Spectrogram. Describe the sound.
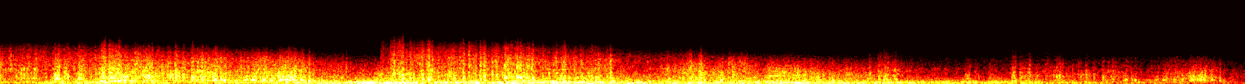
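A thunder and lightning sound effect accompanying a devil vanishing in a dramatic stage tale. It is a loud, continuous rumbling roar with crackling bursts that sharpen near the middle, then slowly thins and fades toward the end, with no voices.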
